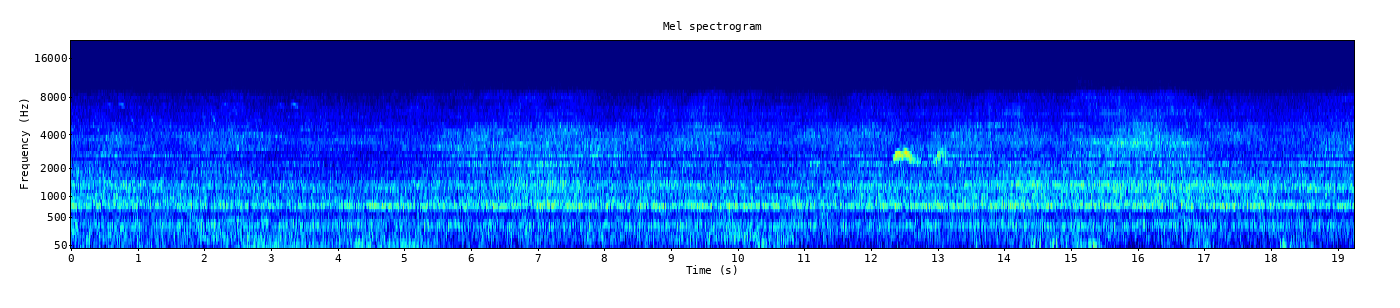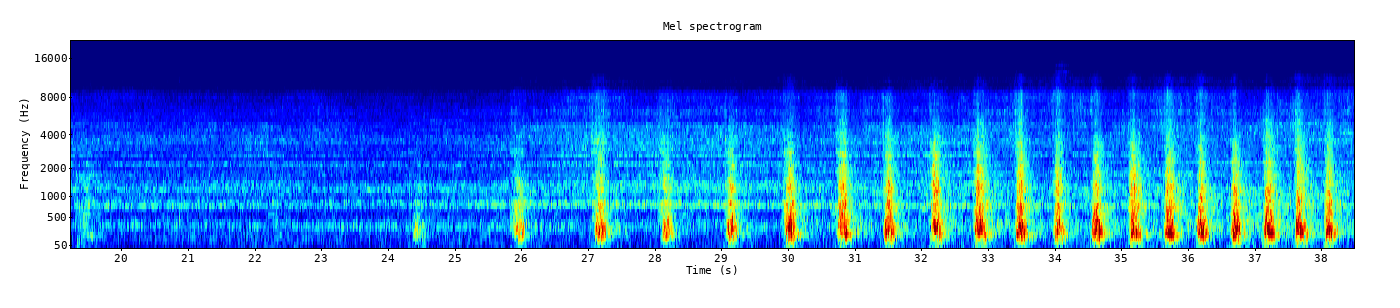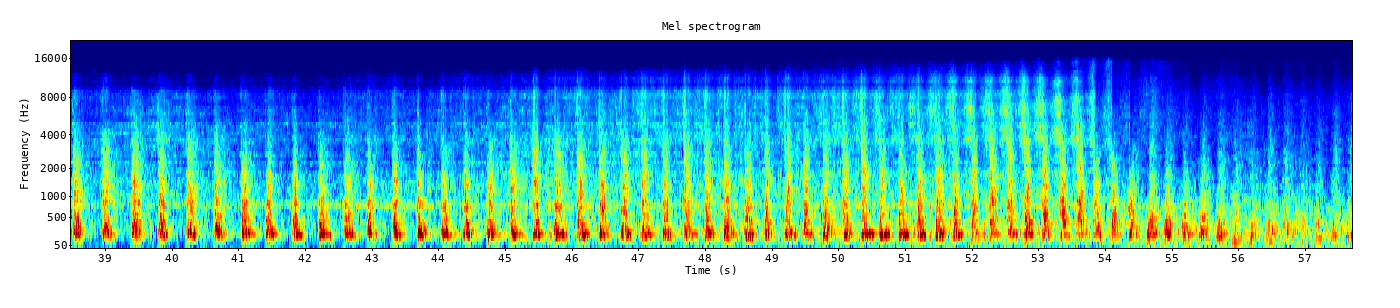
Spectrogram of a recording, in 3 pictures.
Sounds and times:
Hiss: 0.0s - 57.7s.

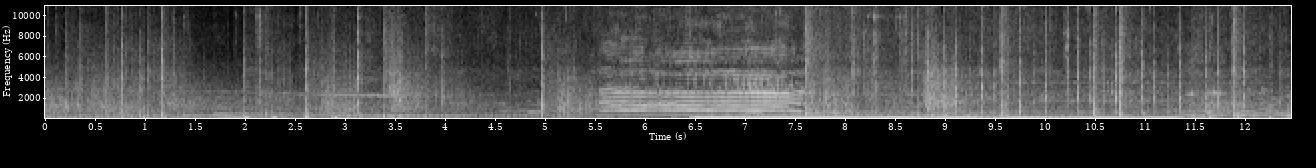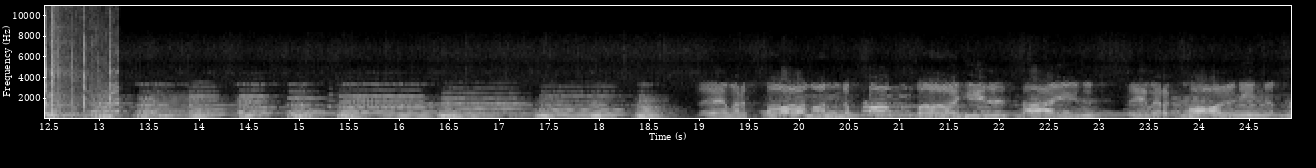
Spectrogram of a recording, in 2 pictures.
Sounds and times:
Music: 0.0s - 24.9s.

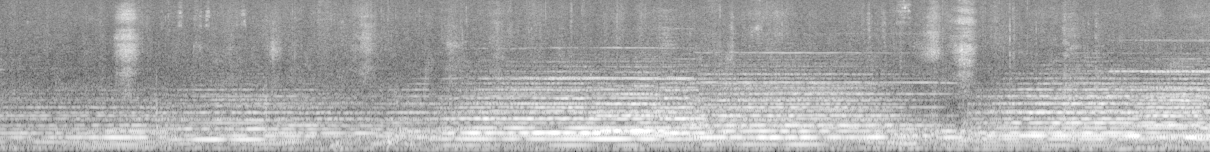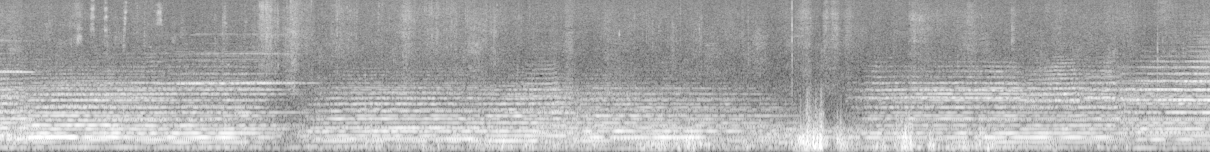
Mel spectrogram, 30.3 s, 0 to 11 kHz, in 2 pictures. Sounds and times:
Music: 0.0s - 30.2s.

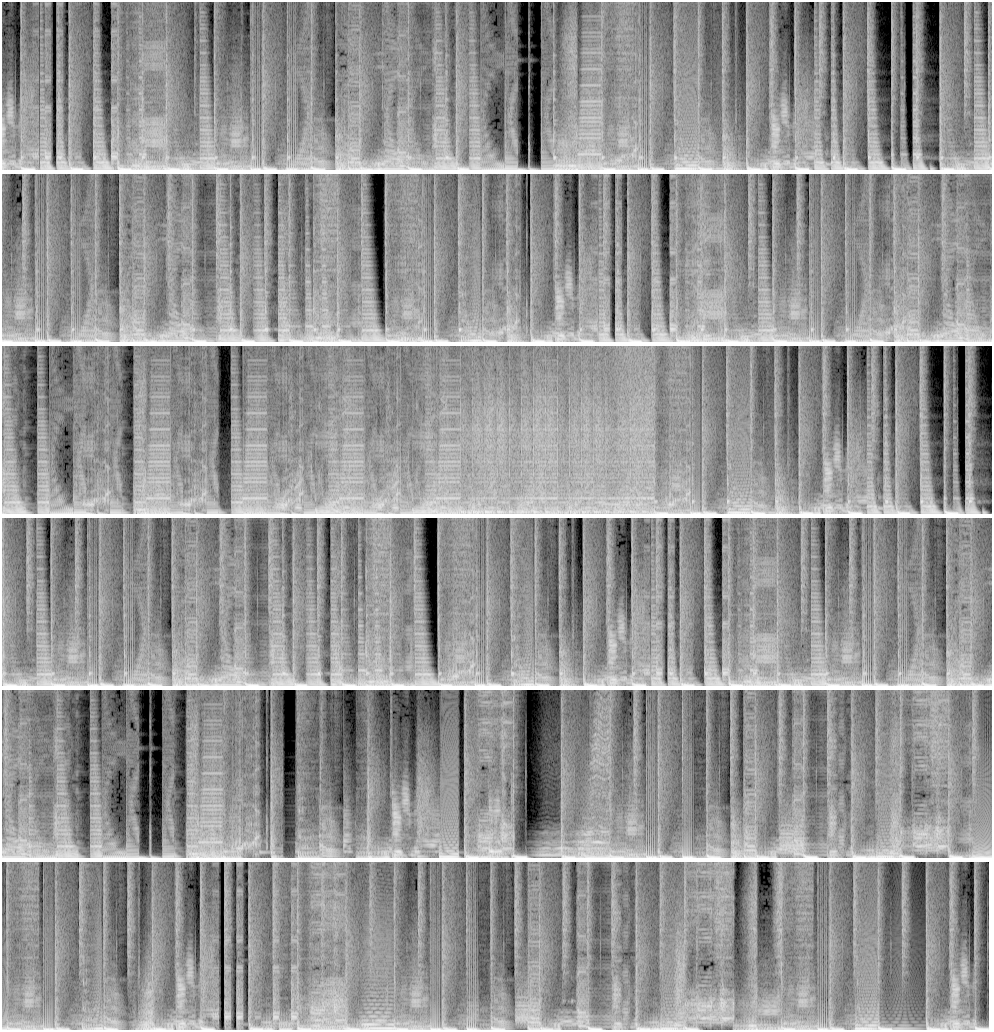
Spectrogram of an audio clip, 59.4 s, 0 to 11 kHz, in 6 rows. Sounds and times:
Sampler: 0.0s - 40.8s, 41.4s - 42.1s, 44.0s - 59.3s
House music: 0.0s - 59.3s.

